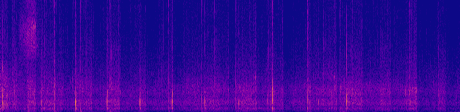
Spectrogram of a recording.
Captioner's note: applause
